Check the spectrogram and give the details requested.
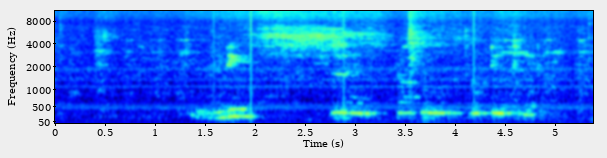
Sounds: Throat clearing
